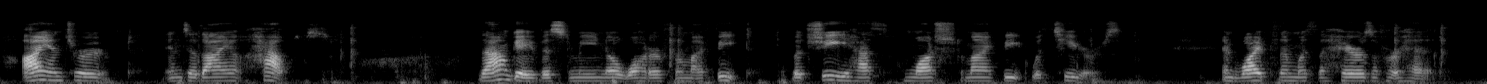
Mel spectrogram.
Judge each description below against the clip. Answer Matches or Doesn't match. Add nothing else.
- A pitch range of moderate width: Doesn't match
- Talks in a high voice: Doesn't match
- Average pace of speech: Doesn't match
